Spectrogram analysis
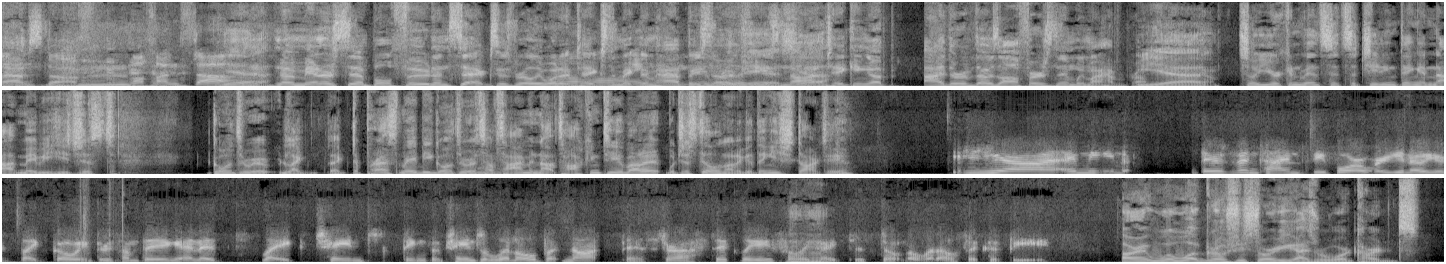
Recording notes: Someone calls The Jubal Show because they think that their partner is cheating so we call them. We have a listener on the phone.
